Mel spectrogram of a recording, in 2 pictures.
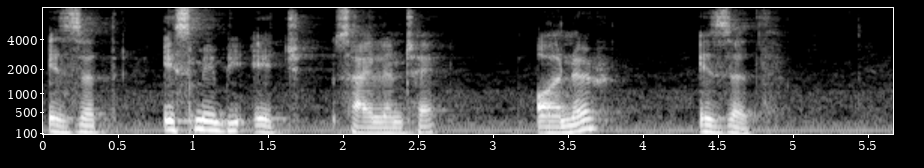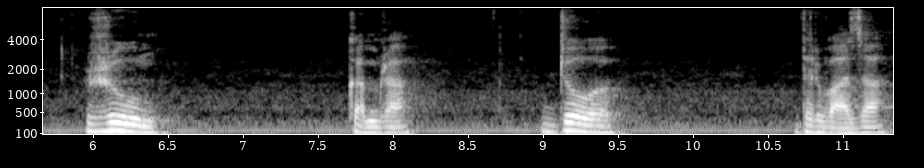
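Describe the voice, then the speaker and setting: A man teaching English vocabulary with Urdu meanings, drilling each word slowly and carefully, with an Urdu accent in his English. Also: fairly low pitch, darkish tone, slight background noise. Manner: slow, deliberate word-by-word drilling. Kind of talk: vocabulary lesson.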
